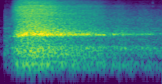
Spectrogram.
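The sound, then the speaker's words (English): A long, exaggerated breath through the mouth as part of a calming breathing exercise. It is one sustained, airy rush that starts abruptly and slowly fades, heard alone with no talking. “Two inhales through the nose and a long, exaggerated exhale through your mouth.”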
